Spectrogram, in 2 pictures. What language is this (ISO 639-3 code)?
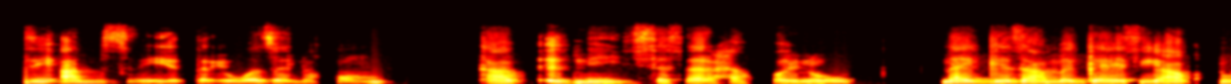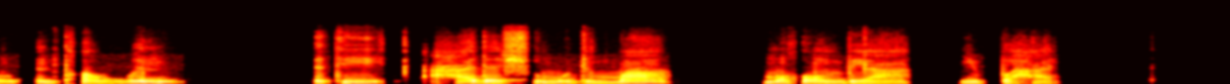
tir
